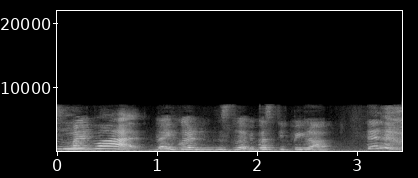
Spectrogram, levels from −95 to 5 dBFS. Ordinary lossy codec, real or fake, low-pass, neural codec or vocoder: AAC, 32 kbps; real; 7.2 kHz; none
